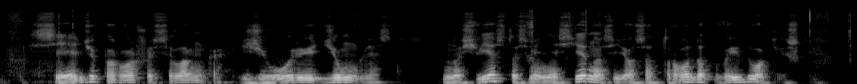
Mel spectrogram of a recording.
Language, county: Lithuanian, Vilnius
